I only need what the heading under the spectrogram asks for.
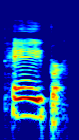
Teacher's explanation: Pay is where the stress is because that's where your chin naturally falls lower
